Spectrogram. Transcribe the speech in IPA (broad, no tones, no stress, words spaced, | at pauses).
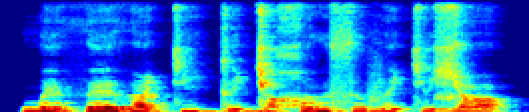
wɛθɛ ðɑci ɡɛɟʌχɯ sɯvɛcəʑɑ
